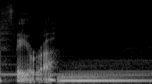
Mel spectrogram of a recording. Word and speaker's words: Feyre: decided to give her the name pharah it's spelled f-e-y-r-e and it's directly swiped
